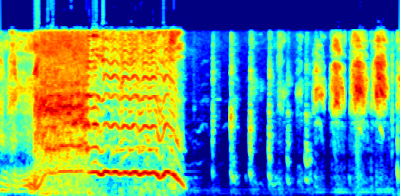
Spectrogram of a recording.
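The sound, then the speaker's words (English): A man imitates an aggressive dog: a long, loud, strained growl that rises and wavers, then a string of short, quicker bark-like bursts. “I mean, it sounded like for one, the dog got aggravated and then started barking.”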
